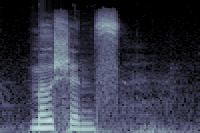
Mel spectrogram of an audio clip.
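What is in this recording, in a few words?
"motions", US English; pronunciations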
